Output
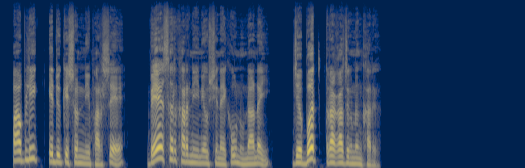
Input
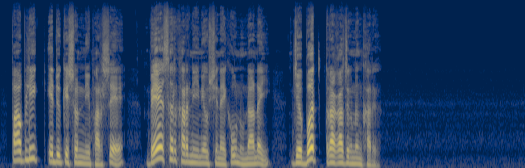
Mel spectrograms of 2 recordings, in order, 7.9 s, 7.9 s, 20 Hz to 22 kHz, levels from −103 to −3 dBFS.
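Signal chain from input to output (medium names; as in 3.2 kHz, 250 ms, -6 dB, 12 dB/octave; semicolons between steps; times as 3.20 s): gate -47 dBFS, range -33 dB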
